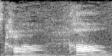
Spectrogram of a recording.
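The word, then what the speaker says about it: Karl: It seems like without an R. Yeah, I think it's my accent rather than. I think you said it right and I said it.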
